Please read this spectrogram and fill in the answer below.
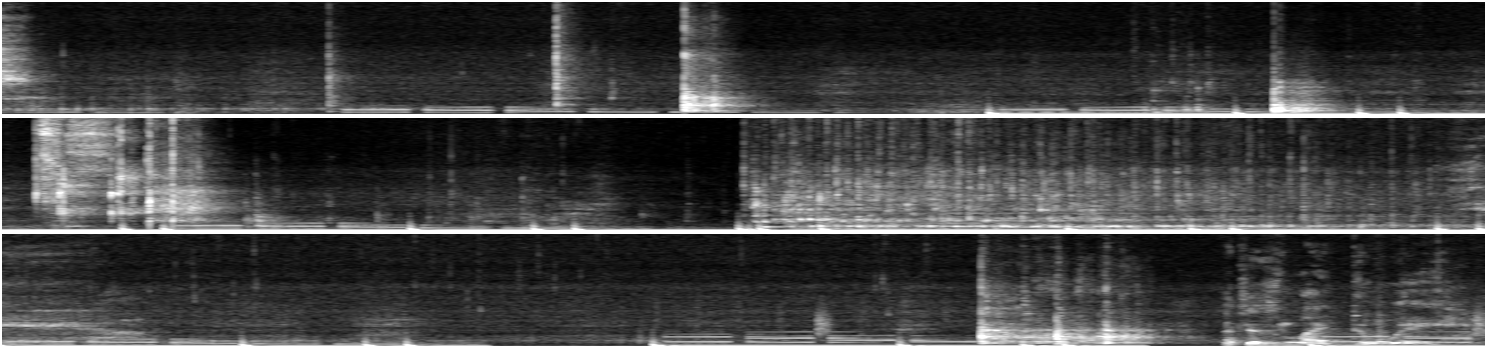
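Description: Soda poured from two aluminium cans into two tall boot-shaped glasses, splashing and fizzing, over a hip-hop beat whose heavy bass line comes in about five seconds in. Light clinks of cans are heard now and then.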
